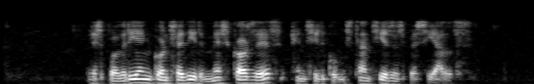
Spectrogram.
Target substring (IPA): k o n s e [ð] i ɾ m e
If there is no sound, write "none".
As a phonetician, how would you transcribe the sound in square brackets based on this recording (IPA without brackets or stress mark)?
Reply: ð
